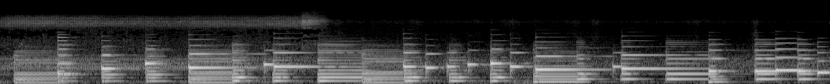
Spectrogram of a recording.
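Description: Piano music: a melody of separately struck notes and chords, each ringing and fading away, at about one to three notes a second.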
